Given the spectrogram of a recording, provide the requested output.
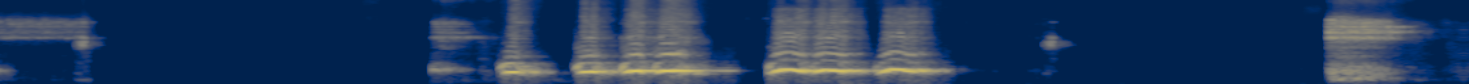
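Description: Great horned owl giving a run of about five deep, muffled hoots in a rhythmic hoo-hoo-hooo-hoo-hoo pattern, with brief noise at the start and end.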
